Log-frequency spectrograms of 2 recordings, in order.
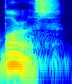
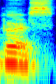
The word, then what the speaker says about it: Burris: You recently announced Mark Boris. Is that his I pronounced his name right? Yeah, yeah, yeah. Mark Burris. Mark Mark Burris. Burris. That's it, Mark Burris, and I think I've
